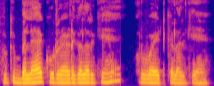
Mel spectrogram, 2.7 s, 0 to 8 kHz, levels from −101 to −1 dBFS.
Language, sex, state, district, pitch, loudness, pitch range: Hindi, male, Uttar Pradesh, Saharanpur, 140 Hz, -16 LUFS, 135-150 Hz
